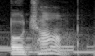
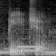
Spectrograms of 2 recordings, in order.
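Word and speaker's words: Beacham: Beecham is a French name and should be pronounced Beauchamp.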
